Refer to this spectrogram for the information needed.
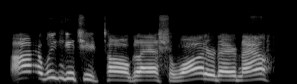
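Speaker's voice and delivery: put-on Southern accent laid on thick. Retelling what people at a party answered when offered water, overdone Southern accent. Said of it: "too much of a Southern accent".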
